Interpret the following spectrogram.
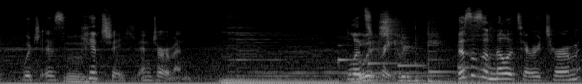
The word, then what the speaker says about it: Blitzkrieg: We pronounce it Blitzkrieg in German, and it literally translates to Blitzkrieg.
